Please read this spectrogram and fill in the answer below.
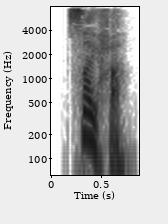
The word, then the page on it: syha: arabic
